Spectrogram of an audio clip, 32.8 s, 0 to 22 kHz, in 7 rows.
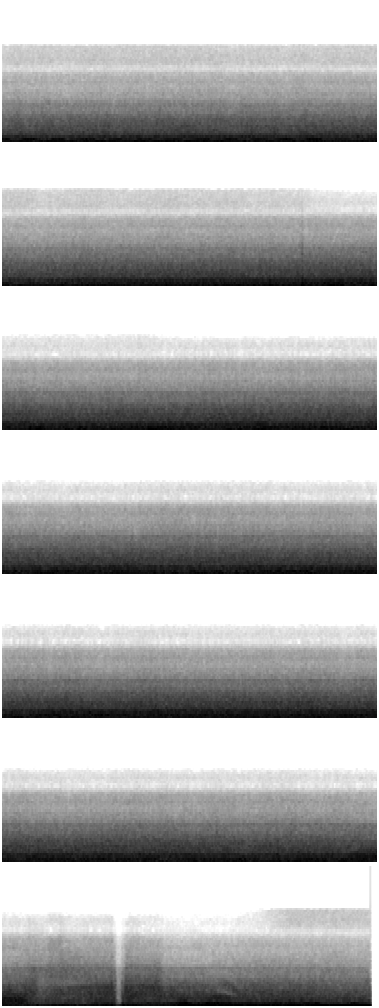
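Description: Steady rushing airflow in a DG-800 glider's cockpit, heaviest in the low end. Over it, the variometer's audio tone beeps at first, then falls to a lower, steady tone as the glider leaves the climb. A single click comes near the end.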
